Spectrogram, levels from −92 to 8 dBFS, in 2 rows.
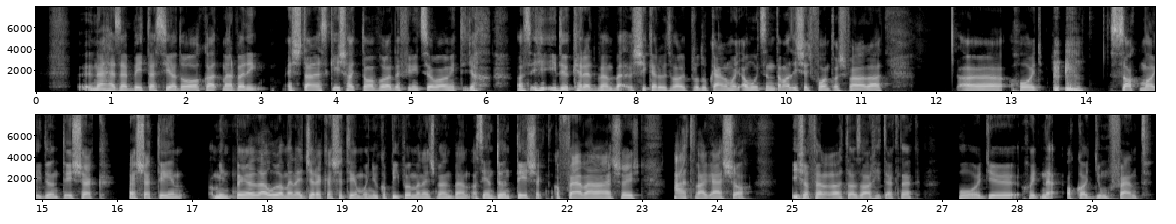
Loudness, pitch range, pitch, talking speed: -23 LUFS, 130-145 Hz, 135 Hz, 125 wpm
